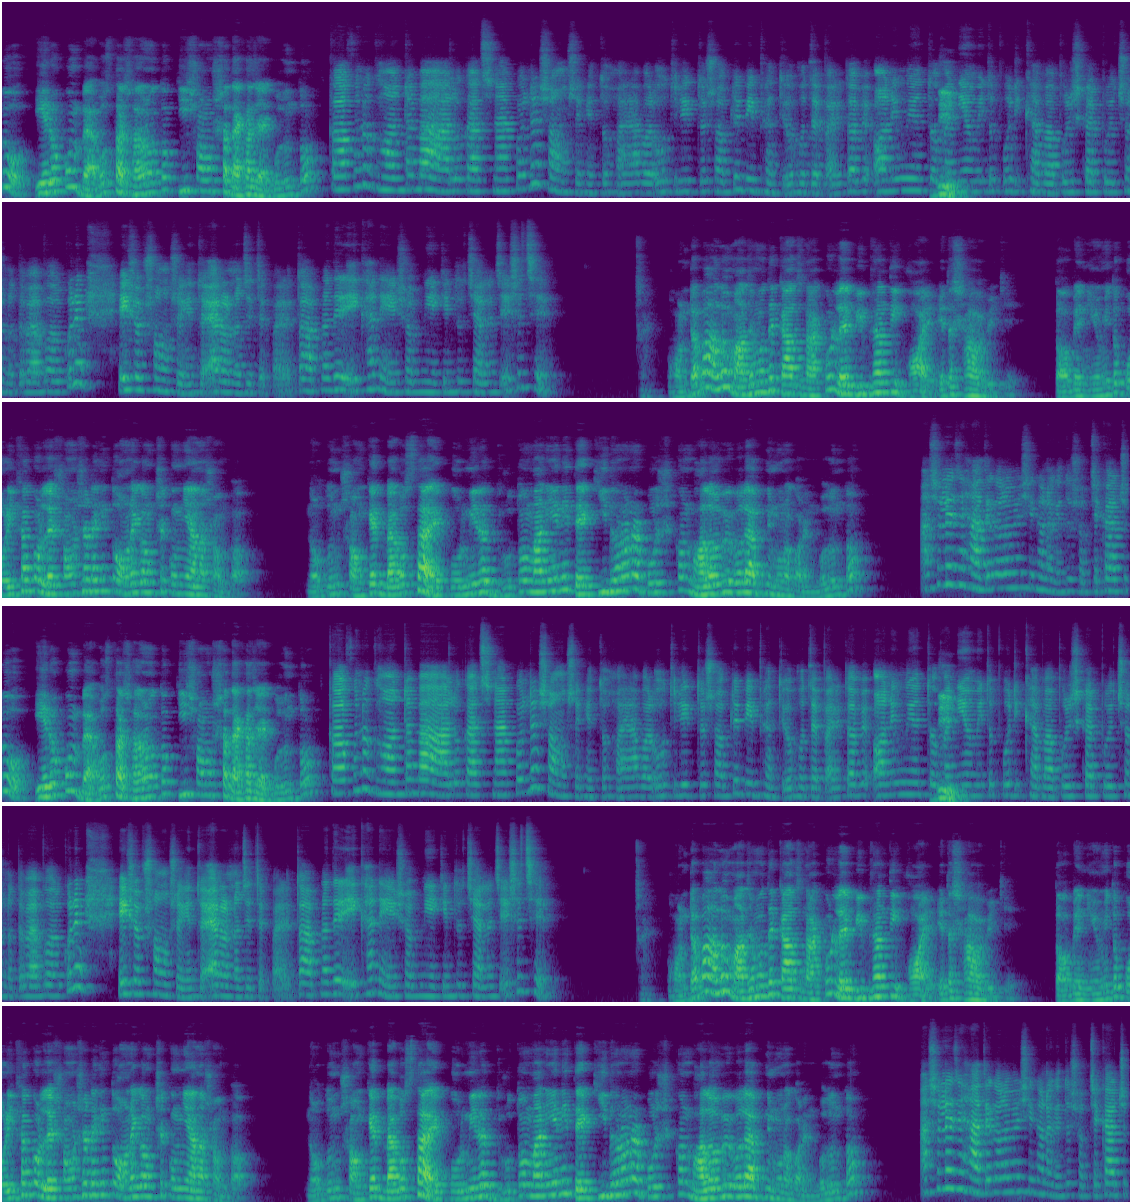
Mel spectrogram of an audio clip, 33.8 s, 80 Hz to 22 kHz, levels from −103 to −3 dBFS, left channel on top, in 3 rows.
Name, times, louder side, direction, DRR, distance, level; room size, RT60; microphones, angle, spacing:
voice 1, 0.0-3.1 9.4-9.6 18.0-21.2 21.8-25.0 25.6-31.1, right 1 dB, 20° right, -1 dB, 0.5 m, -33 dB
voice 2, 3.3-16.7 31.8-33.8, right 4 dB, 70° right, 4 dB, 0.5 m, -40 dB
2.1 x 2.1 x 2.8 m, 0.32 s
head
